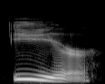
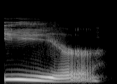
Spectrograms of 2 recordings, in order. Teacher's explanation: you're going from a very high e position and sliding down and back for the r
